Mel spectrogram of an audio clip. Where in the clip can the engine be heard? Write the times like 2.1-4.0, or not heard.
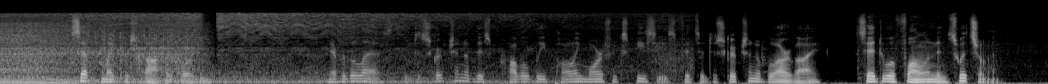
0.0-2.1.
